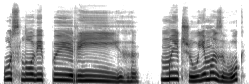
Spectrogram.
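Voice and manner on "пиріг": "пиріг" with a long "і"; sounded-out word. Shown as a demonstration. Teacher picking out a vowel, drawn-out "пиріг". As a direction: stretch the last vowel of "пиріг". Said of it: "розібрати на звуки слово".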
